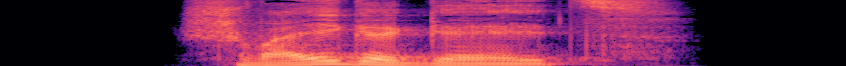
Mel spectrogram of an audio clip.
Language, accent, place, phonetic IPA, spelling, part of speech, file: German, Germany, Berlin, [ˈʃvaɪ̯ɡəˌɡɛlt͡s], Schweigegelds, noun, De-Schweigegelds.ogg
- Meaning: genitive singular of Schweigegeld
